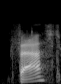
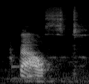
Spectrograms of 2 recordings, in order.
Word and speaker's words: Faust: Is it Fast or Faust? Faust. Faust.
